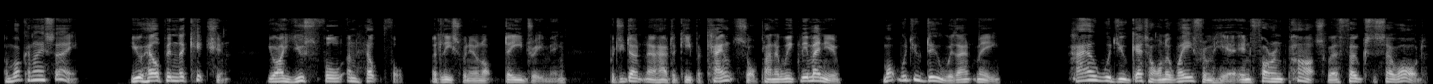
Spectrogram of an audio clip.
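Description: A man plays a sensible, motherly working woman in a comic fantasy story. She is bossy and protective, with animated pitch and a husky edge. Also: brisk, no room sound.

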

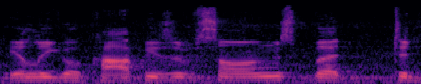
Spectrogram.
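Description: A man's voice: level tone, moderate pace, fairly bright tone. A middle-aged American man chatting casually and reminiscing as a podcast co-host. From Kansas City, United States. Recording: clearly noisy, rumbling background.

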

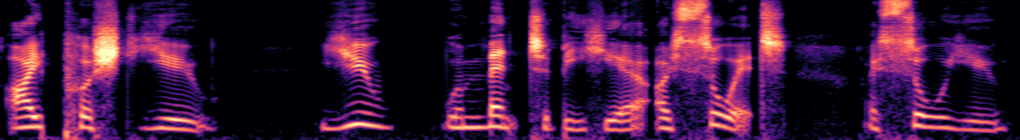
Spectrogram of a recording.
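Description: Woman putting on a bitter young guy yelling, crisp dry sound. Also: medium pitch, a little slow, dry recording. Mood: insistent. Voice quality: raw and shouting. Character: bitter resentful young British man.

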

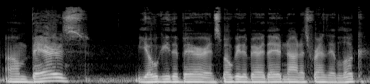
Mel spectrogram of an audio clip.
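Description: A man's voice: mid-range voice, steady tone, fairly quick, a little mellow, a little hiss or hum. Young guy podcast cohost, rambly and jokey, laughs a lot, small studio mic. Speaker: podcast co-host. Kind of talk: casual chat.

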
